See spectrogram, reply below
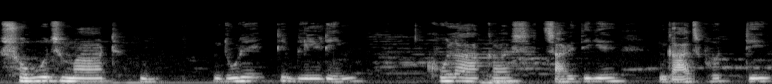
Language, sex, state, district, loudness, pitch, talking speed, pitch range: Bengali, male, West Bengal, Dakshin Dinajpur, -17 LUFS, 140 Hz, 80 wpm, 115-155 Hz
